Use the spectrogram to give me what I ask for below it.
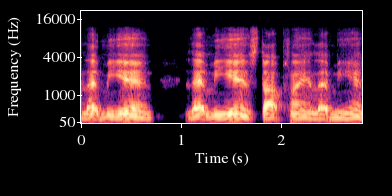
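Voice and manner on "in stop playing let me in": normal talking voice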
